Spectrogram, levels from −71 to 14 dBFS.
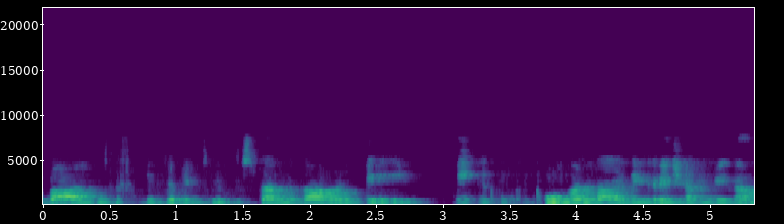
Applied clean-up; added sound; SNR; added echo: neural mask model DeepFilterNet 3.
